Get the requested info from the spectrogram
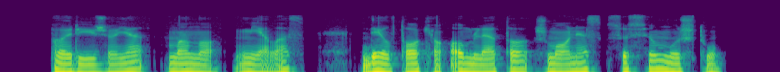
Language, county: Lithuanian, Vilnius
